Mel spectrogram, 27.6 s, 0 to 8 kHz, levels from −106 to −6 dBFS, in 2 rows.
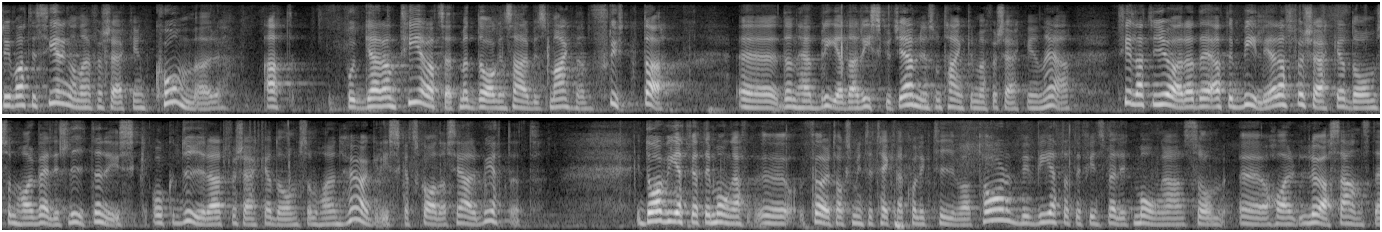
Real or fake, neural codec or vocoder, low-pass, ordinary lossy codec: real; none; 7.2 kHz; Opus, 64 kbps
